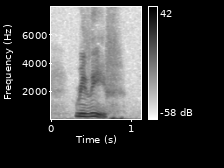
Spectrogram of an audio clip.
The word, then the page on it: relief: American English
